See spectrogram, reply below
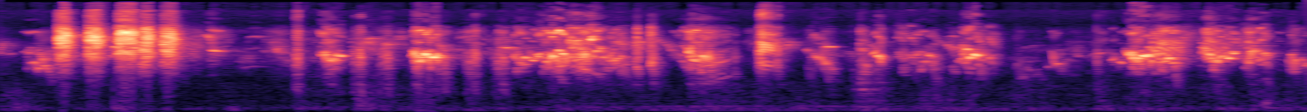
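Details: Last year's baby budgerigars, newly moved to their new aviary: bursts of harsh squawks and bright chirps from several birds, broken by short gaps, with soft low rustling.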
